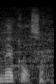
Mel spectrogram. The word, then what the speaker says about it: Michelson: Michelson for the Monarchs. They told me that was pronounced Mickelson.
